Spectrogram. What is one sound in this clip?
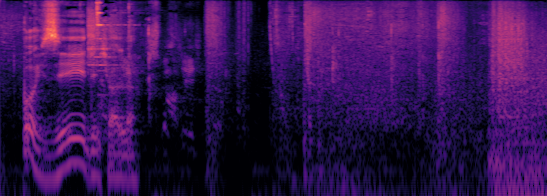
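Magic blasts crackle and whoosh in a fantasy battle.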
